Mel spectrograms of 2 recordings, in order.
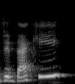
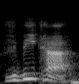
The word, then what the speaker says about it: Viveka: we have here uh is it vibeki have i got that pronounced correctly if i don't please forgive me and if you can if you can give it to me phonetically in the chat i will do better the next time v viveka oh that's so much prettier vibka so we have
